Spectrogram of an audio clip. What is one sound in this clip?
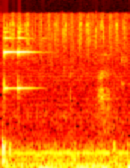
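A short electronic chime rings twice.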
